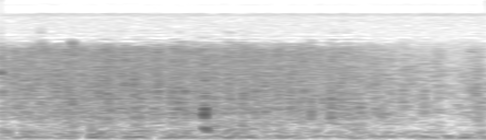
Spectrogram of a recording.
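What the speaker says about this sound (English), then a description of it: "I look around, pouring down rain." Steady heavy rain pours down outside, a dense continuous hiss of drops hitting surfaces, with one brief faint tap partway through.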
